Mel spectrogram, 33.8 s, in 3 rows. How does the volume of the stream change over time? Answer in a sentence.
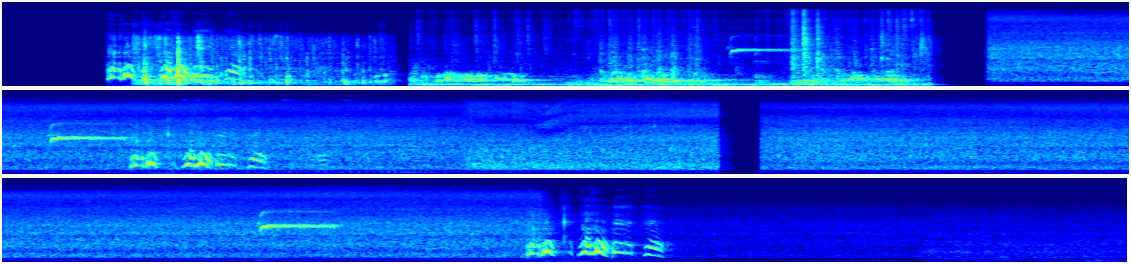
The volume of the stream goes down.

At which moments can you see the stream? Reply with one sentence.
You can hear the stream from 9.8 to 33.7 s.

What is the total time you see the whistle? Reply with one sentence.
The whistle can be heard for 2 seconds in total.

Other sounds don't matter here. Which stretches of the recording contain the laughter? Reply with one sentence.
The laughter can be heard from 1.1 to 2.5 s, from 12.6 to 14.6 s and from 27.8 to 29.2 s.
